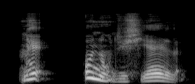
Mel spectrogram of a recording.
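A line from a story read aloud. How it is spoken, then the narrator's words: Exclaiming. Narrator (French): s'écria Werner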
